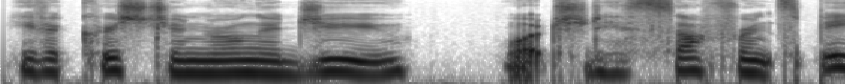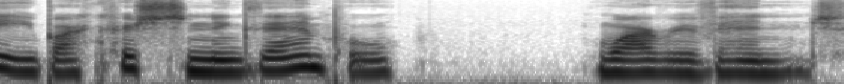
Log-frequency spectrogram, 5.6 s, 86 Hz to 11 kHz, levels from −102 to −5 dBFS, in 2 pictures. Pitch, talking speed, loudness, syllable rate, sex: 175 Hz, 160 wpm, -20 LUFS, 5.4 syllables/s, female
